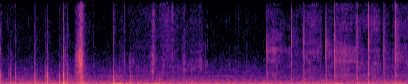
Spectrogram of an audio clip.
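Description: Fingertips and nails gently tap the glossy card cover of a thick paperback travel book held upright. A quick, uneven run of soft, dry clicks and light scratchy taps sounds over a low, steady hum, each tap dying away almost instantly.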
